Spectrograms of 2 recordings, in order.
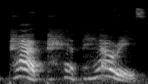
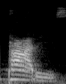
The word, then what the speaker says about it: Paris: Paris, não Paris.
